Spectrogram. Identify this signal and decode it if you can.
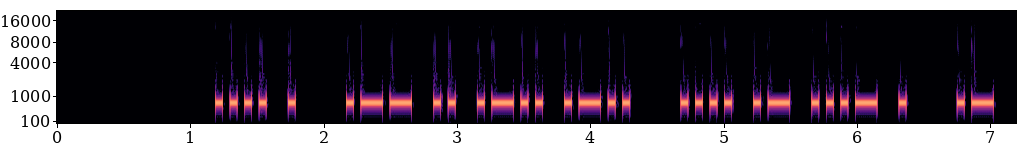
Morse code, heard as a keyed tone, about 22 wpm, 700 Hz. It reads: HE WILL HAVE A
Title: Sentences from Top 1000 Words - Review Part 6 - 22wpm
